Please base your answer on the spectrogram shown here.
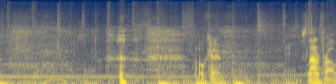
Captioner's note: chuckles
